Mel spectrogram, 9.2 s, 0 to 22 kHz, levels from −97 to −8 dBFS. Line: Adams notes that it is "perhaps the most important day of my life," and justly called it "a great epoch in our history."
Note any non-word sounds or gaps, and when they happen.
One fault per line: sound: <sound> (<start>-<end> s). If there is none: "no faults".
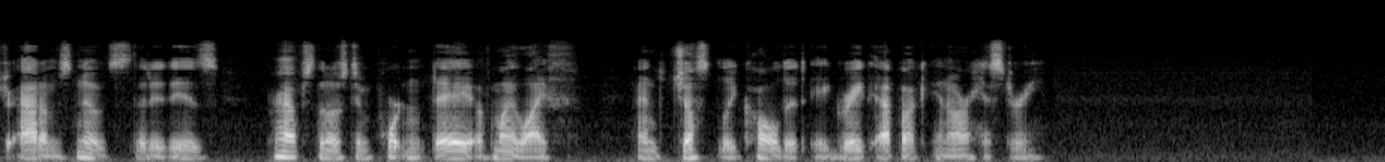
no faults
